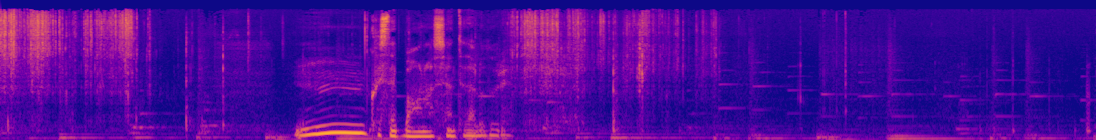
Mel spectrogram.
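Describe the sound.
Crinkly rustling of the wrapper of a dark chocolate and orange bar being peeled open, in short bursts, with a person murmuring and speaking over it.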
